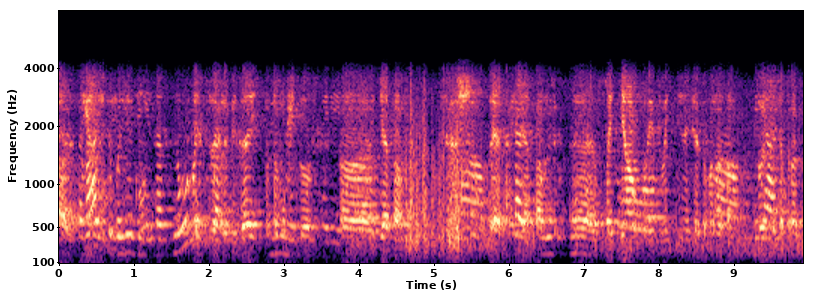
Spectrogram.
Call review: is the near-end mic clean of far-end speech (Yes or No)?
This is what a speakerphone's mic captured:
No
